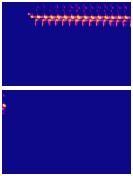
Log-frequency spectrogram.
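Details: European goldfinch song used for teaching young goldfinches to sing: a rapid run of about a dozen bright, buzzy twittering notes repeated evenly for two seconds on a clean, silent background.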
